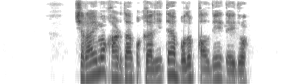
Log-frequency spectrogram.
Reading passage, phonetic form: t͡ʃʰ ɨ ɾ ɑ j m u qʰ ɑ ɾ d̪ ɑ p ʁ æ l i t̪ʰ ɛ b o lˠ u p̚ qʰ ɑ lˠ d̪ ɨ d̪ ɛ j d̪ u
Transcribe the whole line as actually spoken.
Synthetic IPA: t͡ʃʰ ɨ ɾ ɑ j m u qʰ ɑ ɾ d̪ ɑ p ʁ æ l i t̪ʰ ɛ b o lˠ u p̚ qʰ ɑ lˠ d̪ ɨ d̪ ɛ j d̪ u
